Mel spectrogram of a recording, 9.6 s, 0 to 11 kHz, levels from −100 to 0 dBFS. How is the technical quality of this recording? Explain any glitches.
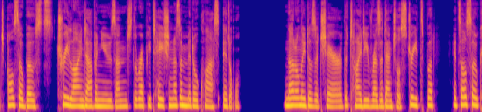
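No glitches can be heard anywhere in the recording.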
